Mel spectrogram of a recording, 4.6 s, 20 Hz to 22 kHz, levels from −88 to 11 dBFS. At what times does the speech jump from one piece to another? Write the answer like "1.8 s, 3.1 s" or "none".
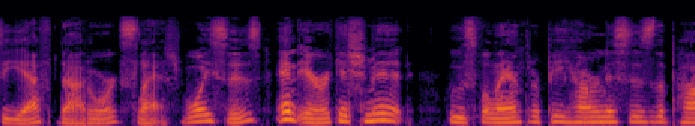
1.8 s, 2.3 s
